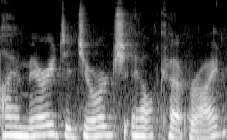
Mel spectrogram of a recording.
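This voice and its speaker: A woman speaks at a medium pitch and a moderate pace in a monotone, flat way. Room echo and noticeable background noise surround her voice. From US Midwest, rural Cumberland County, Illinois. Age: 80s+. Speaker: local historian. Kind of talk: oral history interview.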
